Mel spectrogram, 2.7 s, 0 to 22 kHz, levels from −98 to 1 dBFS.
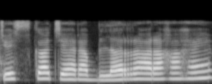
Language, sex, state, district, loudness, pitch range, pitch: Hindi, female, Himachal Pradesh, Shimla, -15 LUFS, 235-270 Hz, 255 Hz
